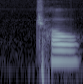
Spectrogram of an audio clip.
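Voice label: "chou", Mandarin Chinese pinyin voice, first tone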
